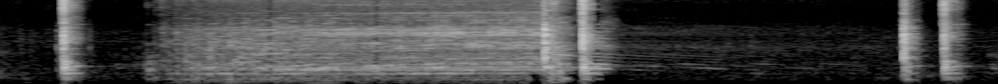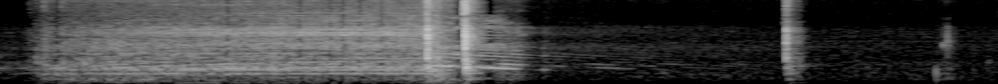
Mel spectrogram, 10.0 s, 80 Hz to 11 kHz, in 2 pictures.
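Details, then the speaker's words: Sony SL-C9 Betamax VCR with tape inserted: two bursts of high hissing whir with sharp clicks between as the head drum spins far too fast; head servo fault causing drum overspeed. "okay so what we actually have is the heads going super fast"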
